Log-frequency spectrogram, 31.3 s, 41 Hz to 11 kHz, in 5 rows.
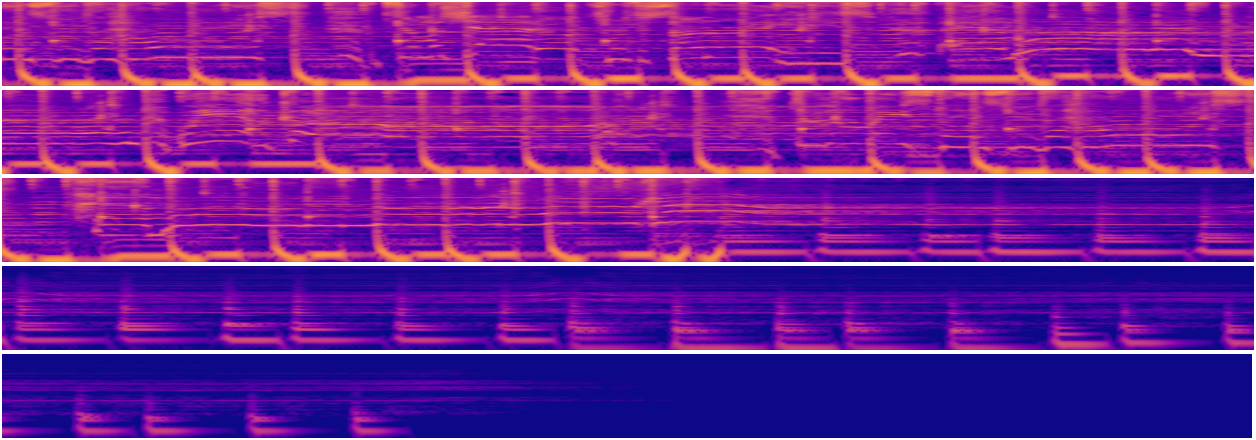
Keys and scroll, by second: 11.2 space.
